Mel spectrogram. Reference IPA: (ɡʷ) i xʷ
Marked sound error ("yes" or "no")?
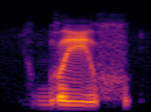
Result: no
